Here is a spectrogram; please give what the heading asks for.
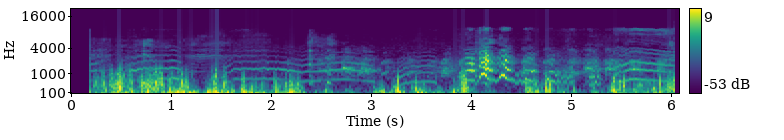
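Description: A fox kit makes a busy string of whines and yelps, some sliding up and down, with a burst of higher squeaky chirps near the end. The calls come in quick, uneven bursts with only short pauses.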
